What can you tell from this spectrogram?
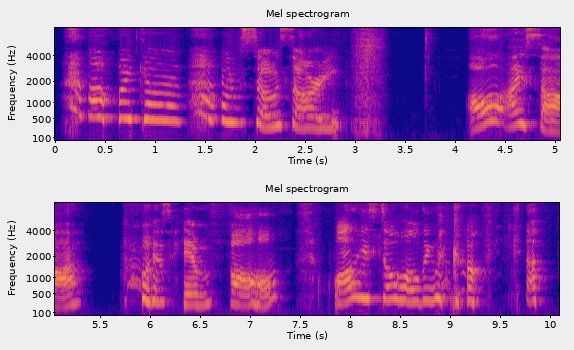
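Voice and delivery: high, tearful laughing through the words; laughing so hard it turns to crying; helpless laughter. Real, not acted. Telling viewers about a friend's fall, helplessly laughing. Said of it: "I cannot tell this story without dying".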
